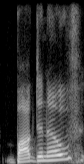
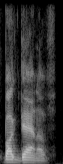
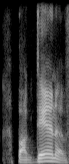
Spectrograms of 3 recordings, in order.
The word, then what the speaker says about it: Bogdanov: writer and artist John boganov did I pronounce that correctly the accent's on them on the a so it's bogdanov bogdanov there we go it's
